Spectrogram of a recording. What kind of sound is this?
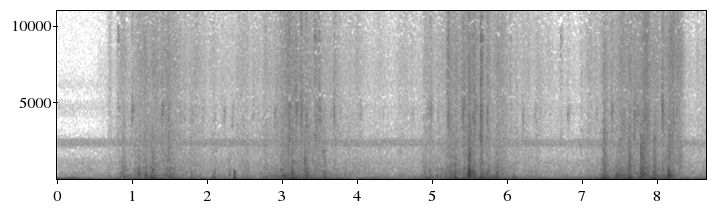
160170 wind blowing curtain OWI
Wind Blowing a Curtain on a windy day
Curtain, Room, Wind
